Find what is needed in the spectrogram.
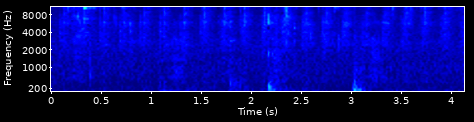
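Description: Faint, soft squelching pats of hands pressing and rubbing an oily paprika marinade into the skin of a raw whole chicken, three soft pats about a second apart.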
